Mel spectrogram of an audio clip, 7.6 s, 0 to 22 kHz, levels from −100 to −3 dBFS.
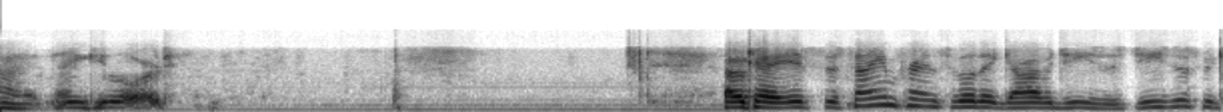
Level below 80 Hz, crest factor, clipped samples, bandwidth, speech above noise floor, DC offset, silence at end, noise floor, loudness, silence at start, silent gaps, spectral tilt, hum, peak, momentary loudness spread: -62 dBFS; 20 dB; under 0.1%; 4.7 kHz; 32 dB; under 0.1%; 0 s; -50 dBFS; -18 LUFS; 0 s; none; -9 dB/octave; none; 0 dBFS; 21 LU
